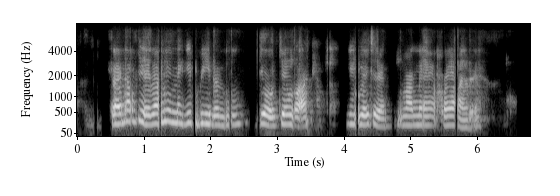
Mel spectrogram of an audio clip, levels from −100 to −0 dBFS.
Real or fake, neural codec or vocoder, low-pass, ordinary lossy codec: fake; codec, 24 kHz, 1 kbps, SNAC; 7.2 kHz; Opus, 24 kbps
